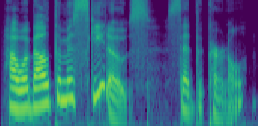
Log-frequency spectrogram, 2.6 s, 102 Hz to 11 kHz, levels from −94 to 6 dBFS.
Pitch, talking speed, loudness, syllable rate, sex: 225 Hz, 160 wpm, -17 LUFS, 5.1 syllables/s, female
